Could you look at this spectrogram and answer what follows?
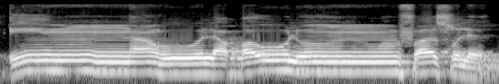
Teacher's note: قاف کو ہم پر کر کے پڑھیں گے مستعلیہ میں سے ہونے کی وجہ سے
